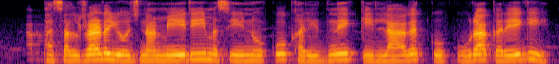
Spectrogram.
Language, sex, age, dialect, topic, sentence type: Hindi, female, 18-24, Awadhi Bundeli, agriculture, question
